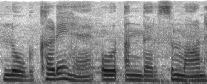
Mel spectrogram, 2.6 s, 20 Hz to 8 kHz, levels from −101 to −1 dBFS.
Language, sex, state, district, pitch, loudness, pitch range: Hindi, female, Punjab, Fazilka, 165 Hz, -15 LUFS, 155-170 Hz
